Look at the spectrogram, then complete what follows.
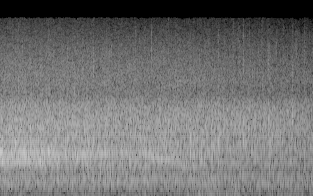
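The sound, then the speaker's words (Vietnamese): A crowd at an Amway event claps steadily in dense, continuous applause, a broad wash of many hands that stays fairly even before easing slightly toward the end. “Nếu vỗ tay vỗ tay lớn hơn đi ạ.”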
